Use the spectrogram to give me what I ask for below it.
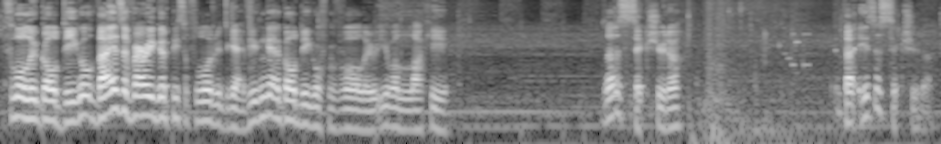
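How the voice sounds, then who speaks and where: Soft background music accompanies an eighteen-year-old man streaming a game, chatting casually with viewers and answering them. His medium-pitched voice moves fairly quickly yet includes long pauses, and his talk rambles with frequent fillers and stutters.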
